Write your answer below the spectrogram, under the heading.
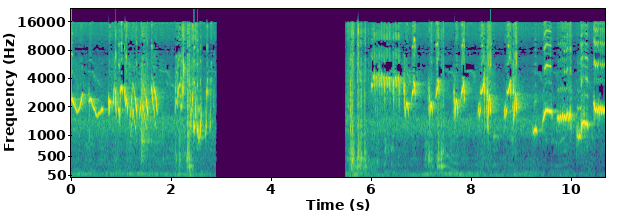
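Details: White-rumped shama song played as a lure to get competition birds singing: rapid wavering whistles and sharp chips, a silent pause of nearly three seconds, then bright rising and falling whistled notes and clipped chirps.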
